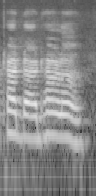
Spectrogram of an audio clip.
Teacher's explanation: ट वर्ग को मूर्धा से बोलते हैं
